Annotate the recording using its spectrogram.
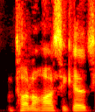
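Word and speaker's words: Ta-Nehisi Coates: you know when T is it tese coat is that how you pronounce his name ton hosy coats yeah yeah that how it is wow totally does mean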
